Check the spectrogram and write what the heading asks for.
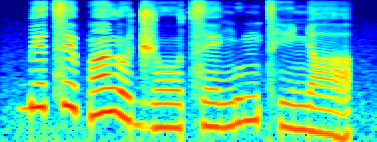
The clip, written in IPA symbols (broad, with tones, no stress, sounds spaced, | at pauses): ɡ͡b ɪ˦ t͡s ɪ˦˨ p ã˦ l ʊ˨ d͡ʒ oː˨ t͡s eː˨ ŋ u˦ ŋ tʰ i˨ ɲ a˨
